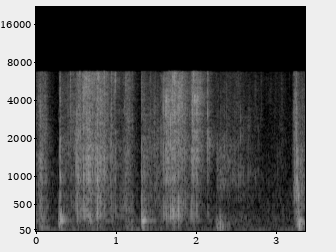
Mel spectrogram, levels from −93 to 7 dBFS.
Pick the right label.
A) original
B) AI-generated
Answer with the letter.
A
